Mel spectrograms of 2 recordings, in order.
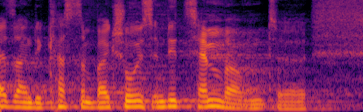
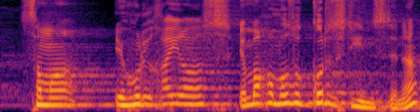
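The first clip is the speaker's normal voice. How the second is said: pitched-up, put-on Dutch accent on German; 6 semitones higher than usual. Retelling what a man said to Ralf, one of the group: Dutch accent. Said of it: "So in seinem holländischen Akzent".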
